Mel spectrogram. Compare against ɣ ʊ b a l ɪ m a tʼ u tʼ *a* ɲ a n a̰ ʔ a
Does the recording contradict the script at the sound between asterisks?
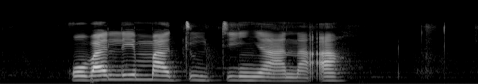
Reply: yes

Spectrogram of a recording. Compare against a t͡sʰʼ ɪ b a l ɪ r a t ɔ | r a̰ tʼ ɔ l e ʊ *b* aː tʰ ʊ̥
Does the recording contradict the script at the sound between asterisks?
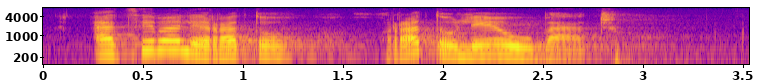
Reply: no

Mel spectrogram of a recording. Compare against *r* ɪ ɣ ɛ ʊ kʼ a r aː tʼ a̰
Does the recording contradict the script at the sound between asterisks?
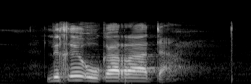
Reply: yes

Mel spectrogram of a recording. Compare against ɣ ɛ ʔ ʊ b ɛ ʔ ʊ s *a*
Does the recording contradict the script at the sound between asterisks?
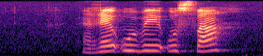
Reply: no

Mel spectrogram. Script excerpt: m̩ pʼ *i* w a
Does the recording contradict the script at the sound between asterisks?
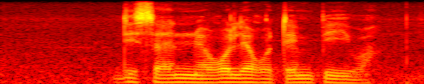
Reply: yes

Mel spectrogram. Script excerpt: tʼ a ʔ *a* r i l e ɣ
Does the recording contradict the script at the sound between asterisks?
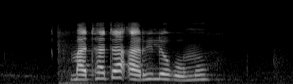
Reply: no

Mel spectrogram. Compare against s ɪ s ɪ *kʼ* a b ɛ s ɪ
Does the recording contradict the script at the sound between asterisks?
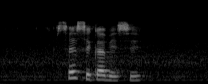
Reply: no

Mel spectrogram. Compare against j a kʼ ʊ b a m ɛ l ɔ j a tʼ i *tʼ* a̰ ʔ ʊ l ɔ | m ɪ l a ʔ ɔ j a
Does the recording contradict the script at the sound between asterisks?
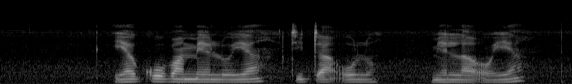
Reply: no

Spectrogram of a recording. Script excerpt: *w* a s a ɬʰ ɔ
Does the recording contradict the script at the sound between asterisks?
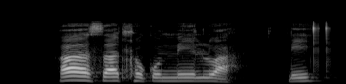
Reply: yes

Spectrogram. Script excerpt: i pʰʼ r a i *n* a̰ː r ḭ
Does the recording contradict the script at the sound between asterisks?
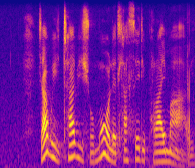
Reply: yes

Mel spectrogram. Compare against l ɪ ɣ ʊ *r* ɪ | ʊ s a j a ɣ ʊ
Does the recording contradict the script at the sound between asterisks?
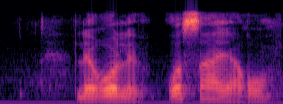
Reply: yes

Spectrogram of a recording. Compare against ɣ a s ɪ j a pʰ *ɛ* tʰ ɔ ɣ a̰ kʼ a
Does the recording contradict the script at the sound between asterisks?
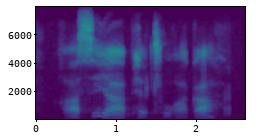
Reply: no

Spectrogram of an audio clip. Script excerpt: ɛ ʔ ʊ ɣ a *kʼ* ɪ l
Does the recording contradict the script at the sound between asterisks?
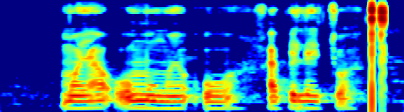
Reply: yes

